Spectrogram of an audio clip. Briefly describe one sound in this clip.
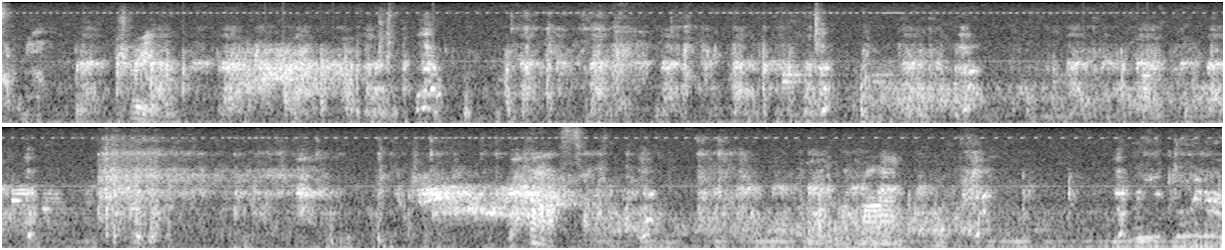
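Sharp bangs of gunfire come from a video game, heard through a television speaker.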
